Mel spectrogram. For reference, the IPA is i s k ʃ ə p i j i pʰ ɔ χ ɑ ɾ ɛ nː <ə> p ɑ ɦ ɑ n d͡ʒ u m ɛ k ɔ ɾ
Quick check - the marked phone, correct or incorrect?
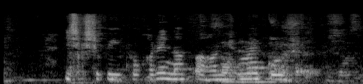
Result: incorrect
